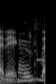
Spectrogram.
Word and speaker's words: Derek: o amigo Terek. Eu acho que é isso que se pronuncia, né? Aquelas é que é brasileira. Eu é acho Derek, que é Derek. – Derek. É isso.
